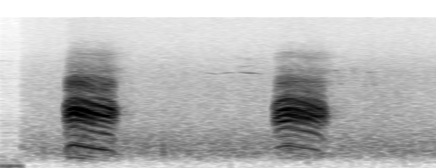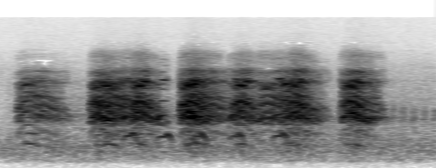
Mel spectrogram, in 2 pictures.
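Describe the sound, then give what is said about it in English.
A crow of a Pacific Northwest species cawing: harsh, raspy caws, the first few spaced well apart and the later ones bunched in a quicker cluster, loud and with no other sound. “That familiar caw may be a little bit more complex than you think. This species, or potential subspecies to a more common North American bird, is specific to the Pacific Northwest”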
